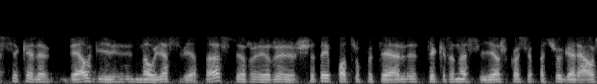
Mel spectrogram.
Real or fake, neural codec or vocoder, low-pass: real; none; 3.6 kHz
